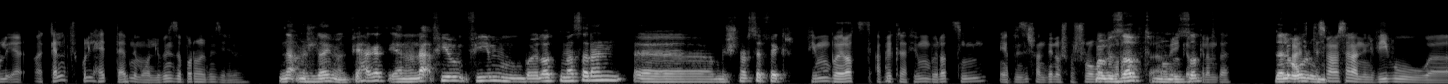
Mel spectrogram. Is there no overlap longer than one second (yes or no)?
no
